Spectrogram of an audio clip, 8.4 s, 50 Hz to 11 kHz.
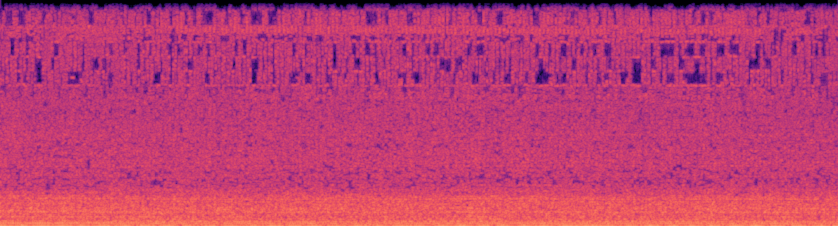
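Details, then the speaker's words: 1983 Ford Ranger 4x4, first run in about two years with new battery, carburetor primed twice: steady even running at constant speed, low smooth hum, no knocks or misses, ran until shut off; normal idle. "I just primed the carburetor you saw the first time that's second time it was running it ran till I cut it off"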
